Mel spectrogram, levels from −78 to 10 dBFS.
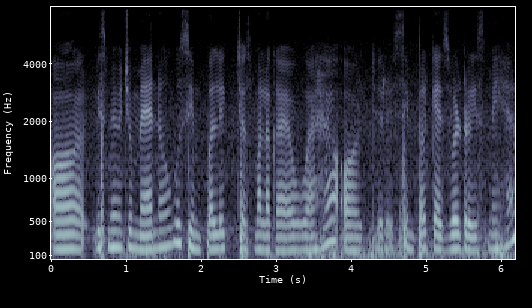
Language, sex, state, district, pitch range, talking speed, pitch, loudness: Hindi, female, Uttar Pradesh, Muzaffarnagar, 155-180 Hz, 175 wpm, 165 Hz, -19 LUFS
